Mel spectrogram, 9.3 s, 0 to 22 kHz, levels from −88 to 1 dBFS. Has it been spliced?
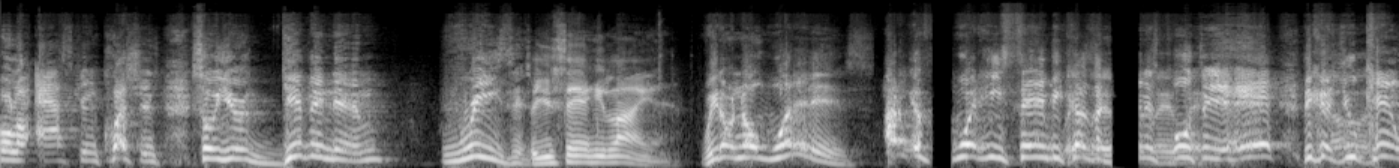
yes; 1 cut; at 6.1 s

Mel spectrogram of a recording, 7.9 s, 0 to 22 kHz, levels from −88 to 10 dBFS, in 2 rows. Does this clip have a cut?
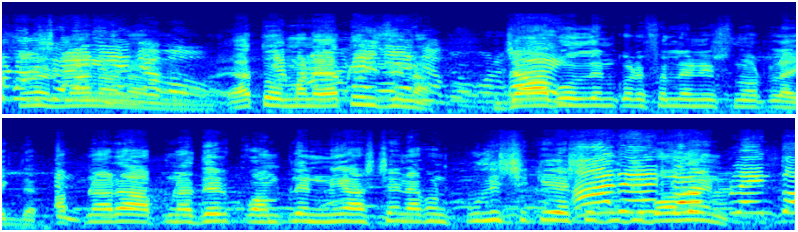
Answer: yes; 1 cut; at 4.3 s

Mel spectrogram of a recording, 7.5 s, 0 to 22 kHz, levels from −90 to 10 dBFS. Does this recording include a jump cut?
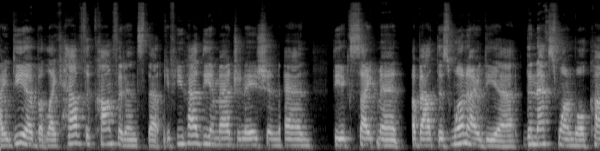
yes; 4 cuts; at 2.0 s, 3.6 s, 5.0 s, 6.5 s

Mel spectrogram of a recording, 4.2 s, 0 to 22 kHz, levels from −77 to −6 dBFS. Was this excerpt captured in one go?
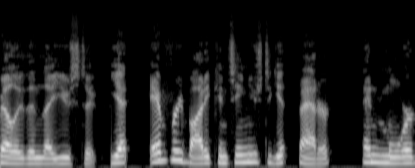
no; 1 cut; at 1.1 s

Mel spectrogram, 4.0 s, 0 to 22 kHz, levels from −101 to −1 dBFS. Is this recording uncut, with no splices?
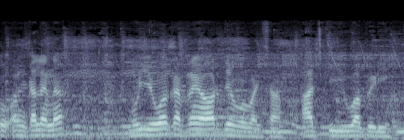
yes; 0 cuts

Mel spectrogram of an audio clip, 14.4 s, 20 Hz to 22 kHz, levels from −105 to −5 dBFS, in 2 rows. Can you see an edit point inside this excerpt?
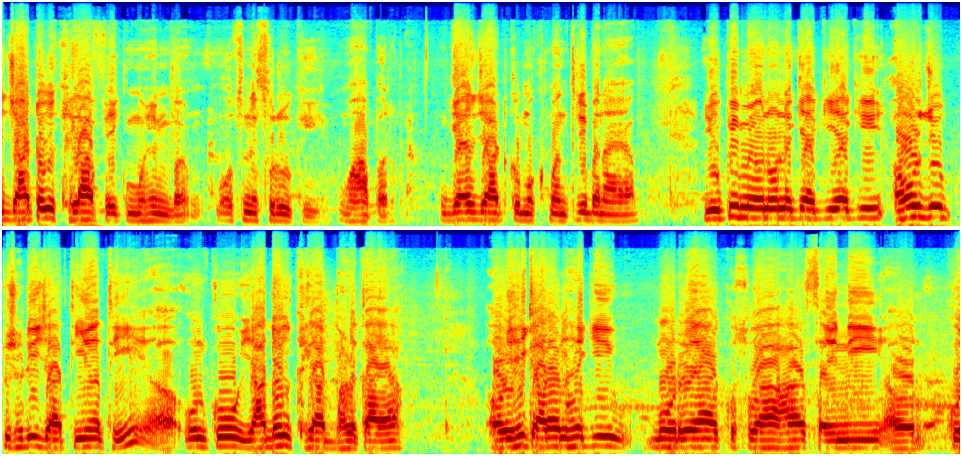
no; 0 cuts

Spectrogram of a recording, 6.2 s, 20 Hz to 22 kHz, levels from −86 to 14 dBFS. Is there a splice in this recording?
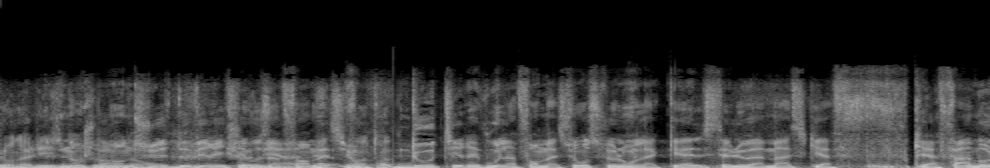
yes; 1 cut; at 2.5 s

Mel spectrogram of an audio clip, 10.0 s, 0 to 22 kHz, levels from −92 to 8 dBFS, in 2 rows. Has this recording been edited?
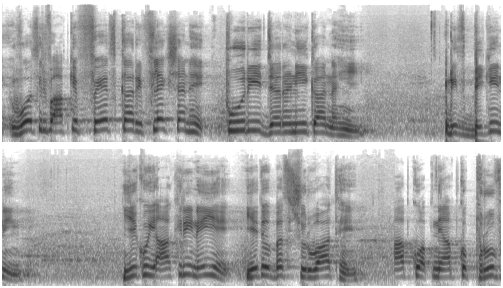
yes; 2 cuts; at 3.9 s, 8.9 s

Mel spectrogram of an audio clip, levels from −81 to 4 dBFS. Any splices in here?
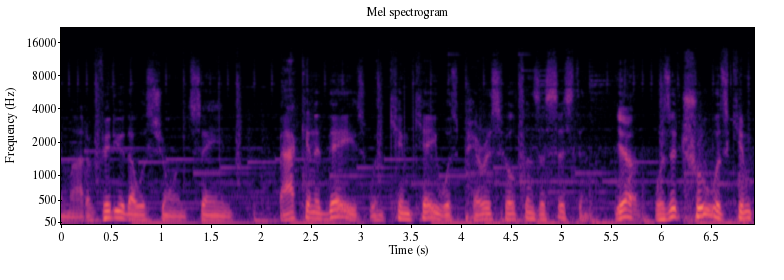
no; 0 cuts

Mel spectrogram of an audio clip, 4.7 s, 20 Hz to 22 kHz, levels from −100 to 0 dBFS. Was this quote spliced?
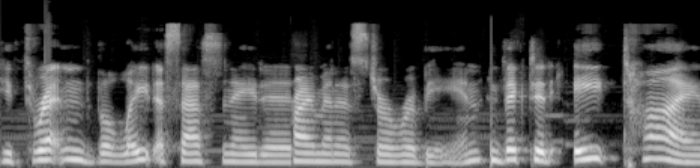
yes; 2 cuts; at 1.9 s, 3.3 s

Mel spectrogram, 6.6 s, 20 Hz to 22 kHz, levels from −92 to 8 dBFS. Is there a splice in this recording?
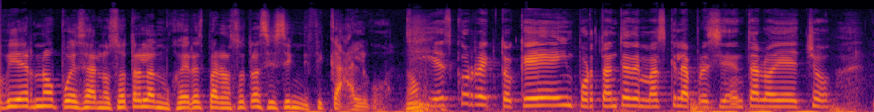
yes; 1 cut; at 2.9 s

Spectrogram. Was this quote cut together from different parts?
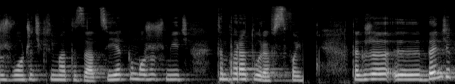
yes; 1 cut; at 3.0 s

